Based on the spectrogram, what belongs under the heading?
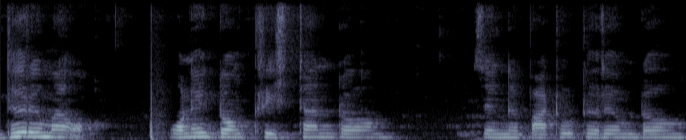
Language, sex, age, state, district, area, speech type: Bodo, female, 45-60, Assam, Kokrajhar, rural, spontaneous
